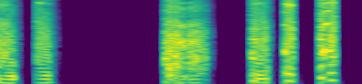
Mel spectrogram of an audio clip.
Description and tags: Glitch Kill
A few sample cuts from my song The Man (totally processed)
breakcore, glitch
